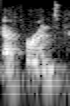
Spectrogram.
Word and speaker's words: efferent: you learn two words the word a parent or a parent which is how I pronounce it so you can hear the difference it's actually afferent and efferent but I twing it up and say a parent and a parent so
